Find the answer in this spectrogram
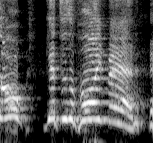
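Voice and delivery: very high, very loud panicked cry, put-on. Retelling a cartoon scene where a character rushes a reading: imitating Homer panicking. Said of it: "He's so panicked".

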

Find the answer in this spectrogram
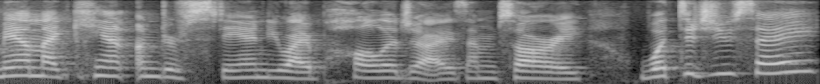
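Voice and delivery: ordinary talk

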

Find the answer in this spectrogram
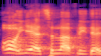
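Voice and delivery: loud, high-pitched, exaggerated British accent. Mimicking friends who switch on for the camera, exaggerated british accent. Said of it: "their British accent, like, turns up 5 cranks".

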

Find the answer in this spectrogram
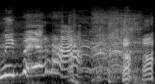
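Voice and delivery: mock cry breaking through laughing, high swooping shout. Retelling a laughing fit after an elevator episode: retelling own laughing fit. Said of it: "yo estaba con un ataque culiado".

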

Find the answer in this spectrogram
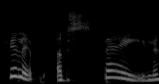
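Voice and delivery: poor put-on British accent. Playing a role while others joke about the accent, in a bad british accent. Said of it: "I will throw in a bad accent".

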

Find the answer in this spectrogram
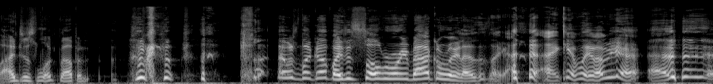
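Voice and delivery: very high, slow, teary, crying through the words. Acting out a golfer's tearful post-round interview: mock crying as Michael Block. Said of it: "the guy that's just gonna cry every time they talk to you".

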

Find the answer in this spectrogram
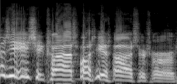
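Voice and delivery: put-on Irish accent. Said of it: "do everything in an Irish accent".

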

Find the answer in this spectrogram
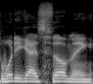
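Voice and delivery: ordinary talk, nothing marked

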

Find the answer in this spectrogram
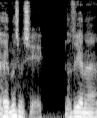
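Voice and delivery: imitated very low voice. Retelling how an unknown caller first spoke on the phone, imitating a very low voice. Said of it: "めっちゃ低い声で".

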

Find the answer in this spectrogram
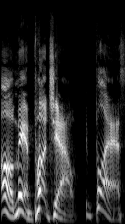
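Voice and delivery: put-on high, swooping nineties kids' TV commercial voice. Describing a nineties morning cartoon advertisement: imitating a nineties TV commercial. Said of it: "that nineties type of thing".

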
